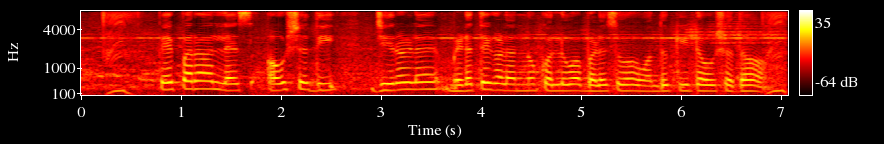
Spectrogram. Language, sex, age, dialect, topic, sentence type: Kannada, female, 51-55, Mysore Kannada, agriculture, statement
